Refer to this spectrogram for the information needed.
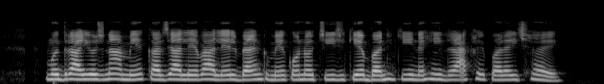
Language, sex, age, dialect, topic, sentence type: Maithili, female, 18-24, Bajjika, banking, statement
